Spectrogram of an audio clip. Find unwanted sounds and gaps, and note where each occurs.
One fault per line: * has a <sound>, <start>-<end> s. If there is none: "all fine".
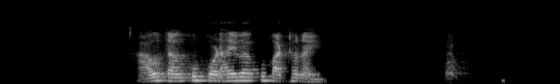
* has a bark, 4.4-4.7 s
